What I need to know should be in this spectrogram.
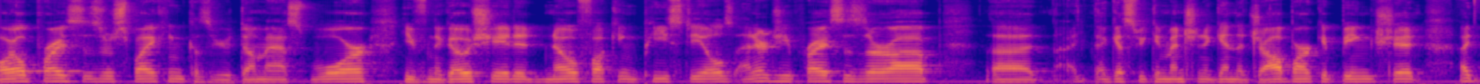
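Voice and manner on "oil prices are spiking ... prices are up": normal talking voice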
